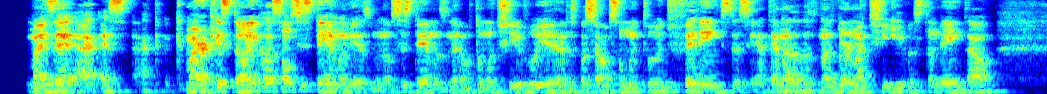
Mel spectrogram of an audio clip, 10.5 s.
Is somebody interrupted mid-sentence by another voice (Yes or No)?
No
